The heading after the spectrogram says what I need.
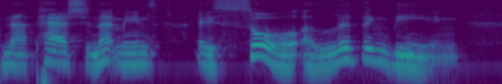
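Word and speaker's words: nephesh: Well, that word is often napesh. I'm not pronouncing it perfectly, but it's napesh, and that means a soul, a living being, a life, self, person.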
